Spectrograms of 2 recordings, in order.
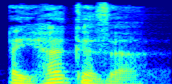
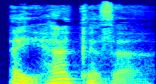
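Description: Both takes have the same delivery.

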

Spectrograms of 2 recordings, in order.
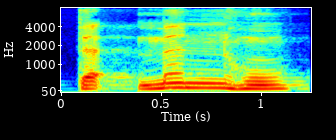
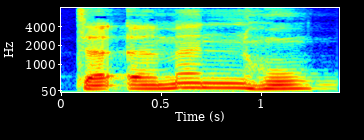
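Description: Both takes have the same delivery.

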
